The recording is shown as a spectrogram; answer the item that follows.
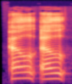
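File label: "ll", English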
